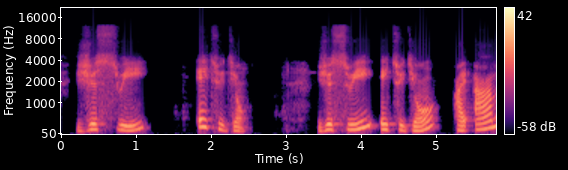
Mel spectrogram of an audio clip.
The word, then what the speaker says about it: étudiant: étudiant and you have étudiante. So you can say, je suis étudiante. For a female, je suis étudiante. But for a male, the T is silent. Je suis étudiant.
